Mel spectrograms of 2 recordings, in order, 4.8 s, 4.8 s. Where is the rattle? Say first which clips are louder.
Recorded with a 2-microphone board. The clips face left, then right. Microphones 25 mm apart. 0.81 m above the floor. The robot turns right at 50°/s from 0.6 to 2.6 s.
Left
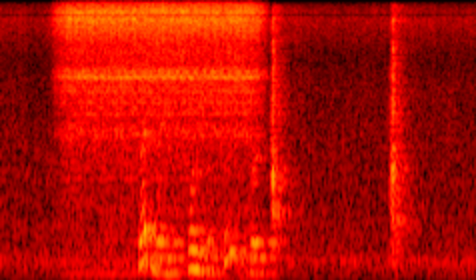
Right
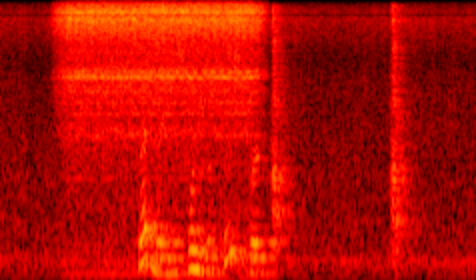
Left 4 dB; 45° left (ahead or behind), 2.5 m.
